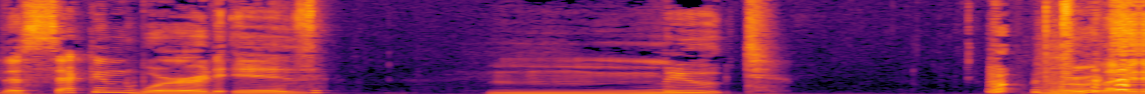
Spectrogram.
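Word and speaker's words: muut: The second word is moot. Let me spell it for you.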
